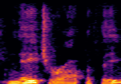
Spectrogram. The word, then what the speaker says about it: naturopathy: So I put in Google a dictionary and just asked, they have a little pronunciation guide and they give naturopathy, which is fine with me, like nature, apathy.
